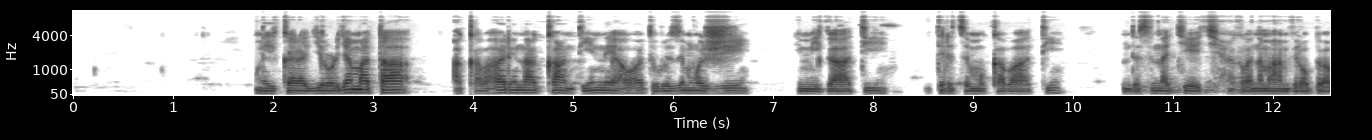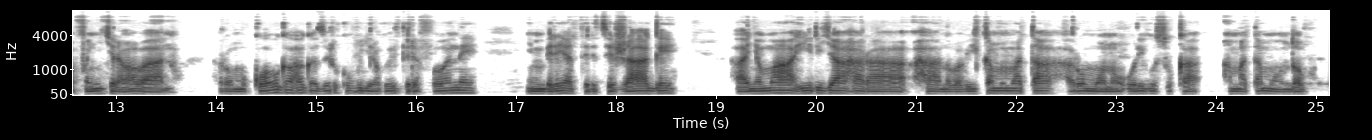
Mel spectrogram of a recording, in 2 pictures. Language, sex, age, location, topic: Kinyarwanda, male, 25-35, Huye, finance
